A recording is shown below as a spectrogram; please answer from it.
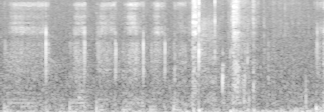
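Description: A woodburning pen's wire tip is dragged and scratched along the lines of a pipe on a flat, thin plywood panel. The result is quiet, dry scraping with brief bright scratches over a steady low rumble.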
